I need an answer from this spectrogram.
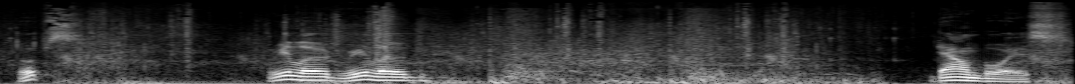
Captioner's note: shotgunning like mad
